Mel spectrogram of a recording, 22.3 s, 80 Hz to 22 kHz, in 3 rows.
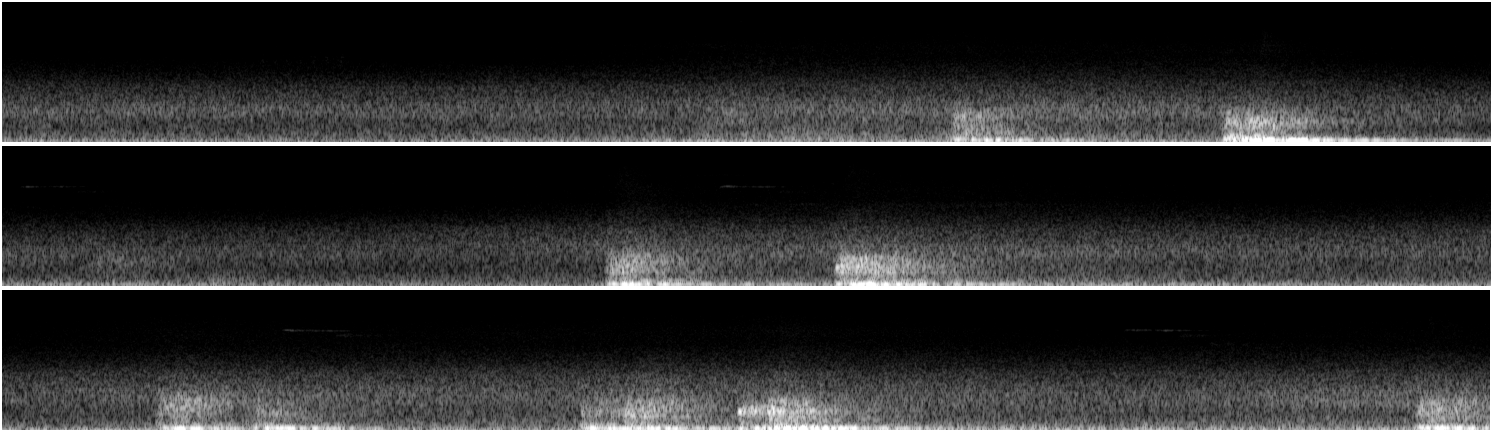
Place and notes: Court-St.-Étienne, Belgique - N25 à Suzeril
A dense trafic on the local highway, called N25. The bangs sounds are coming from a bridge.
